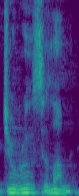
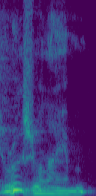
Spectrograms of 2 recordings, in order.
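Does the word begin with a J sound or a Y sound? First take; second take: J sound; Y sound. First: The word begins with a J sound. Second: The word begins with a Y sound. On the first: "we say" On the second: "the J is a Y sound"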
